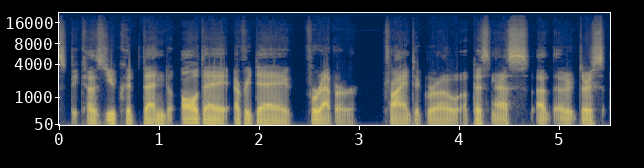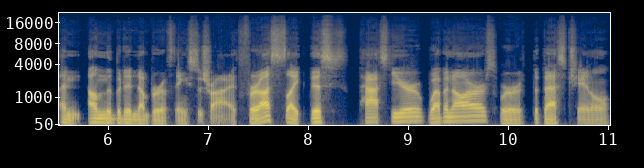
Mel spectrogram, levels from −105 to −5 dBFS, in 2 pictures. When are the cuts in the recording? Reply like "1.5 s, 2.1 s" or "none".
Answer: 0.8 s, 7.3 s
